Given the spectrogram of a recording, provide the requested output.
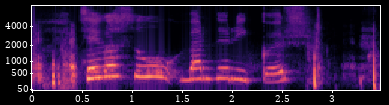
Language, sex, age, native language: Icelandic, female, 8, Icelandic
